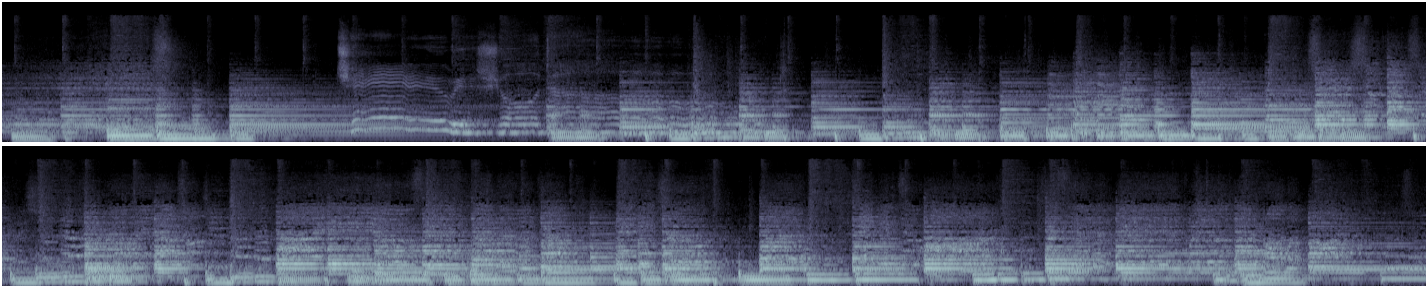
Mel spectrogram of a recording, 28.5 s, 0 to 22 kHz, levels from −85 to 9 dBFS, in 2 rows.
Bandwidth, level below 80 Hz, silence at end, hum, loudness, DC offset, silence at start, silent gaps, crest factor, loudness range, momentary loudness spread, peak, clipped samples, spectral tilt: 15 kHz; -34 dBFS; 0 s; none; -24 LUFS; under 0.1%; 0 s; none; 16 dB; 6 LU; 9 LU; -6 dBFS; under 0.1%; -8 dB/octave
